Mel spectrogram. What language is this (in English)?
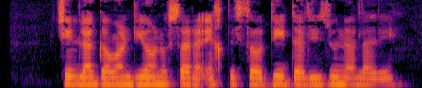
Pashto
